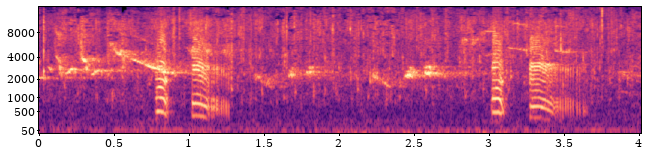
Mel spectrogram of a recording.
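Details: Tokay gecko, kept and fed on crickets, calls twice in two-syllable bursts, each a crisp onset sliding into a ringing harmonic croak, over steady whistled birdsong and low background hum.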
